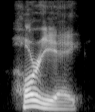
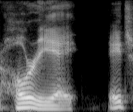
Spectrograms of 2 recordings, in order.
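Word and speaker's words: Horie: kick knockout over Yoshinori Horry 8 I would have swore it was Horry because that sounds like a more Japanese pronunciation but holy 8h o RIE this was a great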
